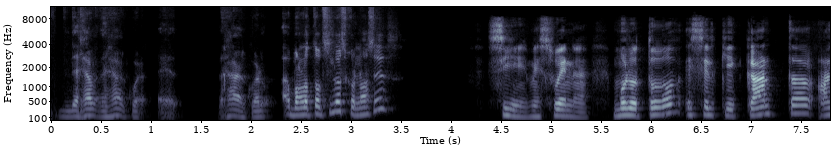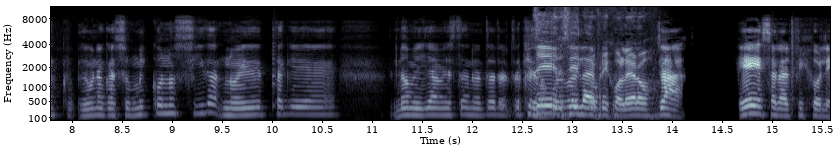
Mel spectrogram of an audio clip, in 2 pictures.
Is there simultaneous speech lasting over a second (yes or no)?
yes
